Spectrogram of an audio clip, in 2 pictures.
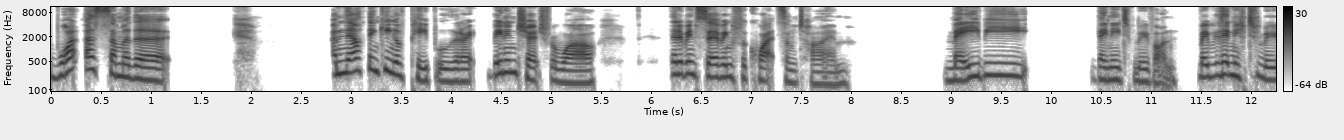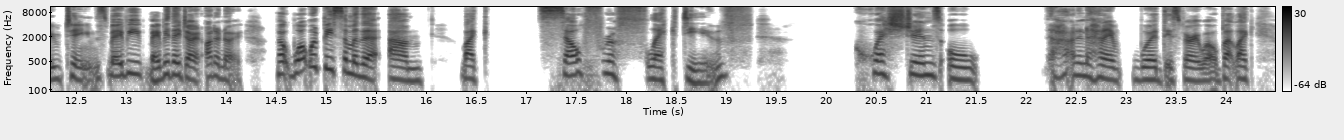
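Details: Adult woman; normal speech.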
